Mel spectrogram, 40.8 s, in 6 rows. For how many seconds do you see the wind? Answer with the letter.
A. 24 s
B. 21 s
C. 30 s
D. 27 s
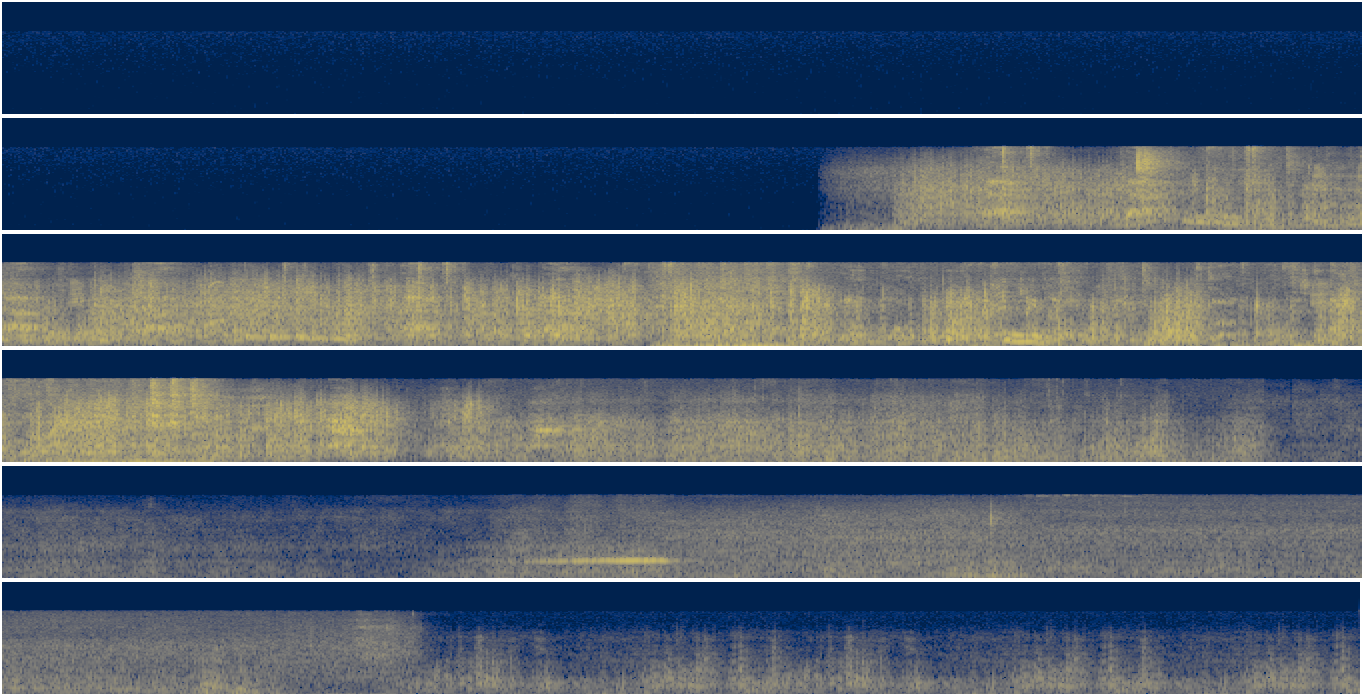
C.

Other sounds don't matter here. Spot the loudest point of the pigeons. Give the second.
19 s.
